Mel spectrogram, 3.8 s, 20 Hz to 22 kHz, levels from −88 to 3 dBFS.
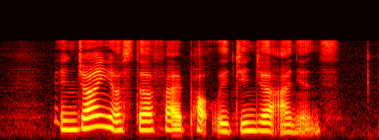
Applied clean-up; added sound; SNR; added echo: none; none; none; none.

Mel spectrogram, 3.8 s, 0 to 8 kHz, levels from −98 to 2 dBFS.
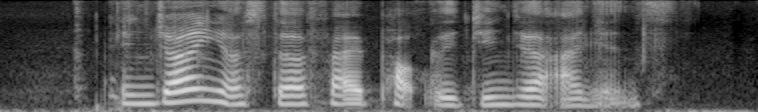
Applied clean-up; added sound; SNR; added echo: neural mask model Resemble Enhance denoiser.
